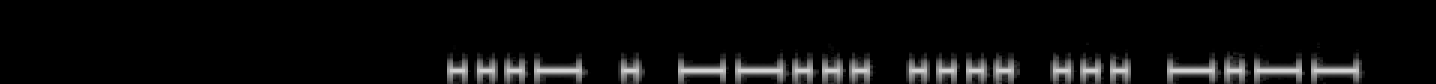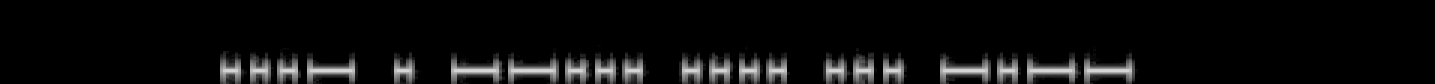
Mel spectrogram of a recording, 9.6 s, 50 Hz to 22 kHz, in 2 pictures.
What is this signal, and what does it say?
Morse code, heard as a keyed tone, about 25 wpm, 700 Hz. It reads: VE7HSY VE7HSY
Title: DXCC-100 Call Signs - 6 Characters - Repeated 2x - 25wpm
